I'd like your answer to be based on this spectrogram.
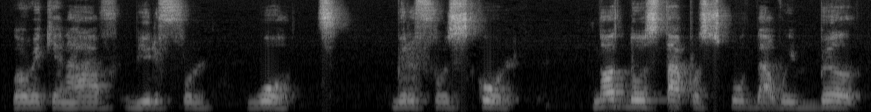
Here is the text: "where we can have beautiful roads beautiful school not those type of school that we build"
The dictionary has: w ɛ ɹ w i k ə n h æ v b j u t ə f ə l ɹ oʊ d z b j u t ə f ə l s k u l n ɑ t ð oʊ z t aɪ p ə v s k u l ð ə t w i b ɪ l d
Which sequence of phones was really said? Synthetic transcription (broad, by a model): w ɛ w i k ə n h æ v b j u t ə f ə l w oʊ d b j u t ə f ə l s k u l n ɑ t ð oʊ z t aɪ p ə v s k u l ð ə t w i b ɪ l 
